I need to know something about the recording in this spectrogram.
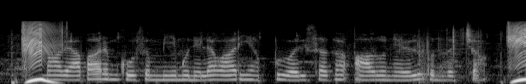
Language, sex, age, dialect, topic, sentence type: Telugu, female, 18-24, Southern, banking, question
